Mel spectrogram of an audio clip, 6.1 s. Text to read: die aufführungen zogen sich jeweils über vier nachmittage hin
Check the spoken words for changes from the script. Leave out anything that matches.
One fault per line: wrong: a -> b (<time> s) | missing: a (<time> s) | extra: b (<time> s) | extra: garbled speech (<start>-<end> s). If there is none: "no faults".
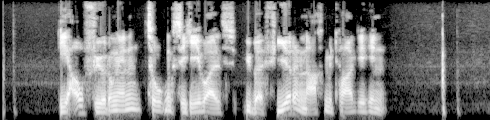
no faults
